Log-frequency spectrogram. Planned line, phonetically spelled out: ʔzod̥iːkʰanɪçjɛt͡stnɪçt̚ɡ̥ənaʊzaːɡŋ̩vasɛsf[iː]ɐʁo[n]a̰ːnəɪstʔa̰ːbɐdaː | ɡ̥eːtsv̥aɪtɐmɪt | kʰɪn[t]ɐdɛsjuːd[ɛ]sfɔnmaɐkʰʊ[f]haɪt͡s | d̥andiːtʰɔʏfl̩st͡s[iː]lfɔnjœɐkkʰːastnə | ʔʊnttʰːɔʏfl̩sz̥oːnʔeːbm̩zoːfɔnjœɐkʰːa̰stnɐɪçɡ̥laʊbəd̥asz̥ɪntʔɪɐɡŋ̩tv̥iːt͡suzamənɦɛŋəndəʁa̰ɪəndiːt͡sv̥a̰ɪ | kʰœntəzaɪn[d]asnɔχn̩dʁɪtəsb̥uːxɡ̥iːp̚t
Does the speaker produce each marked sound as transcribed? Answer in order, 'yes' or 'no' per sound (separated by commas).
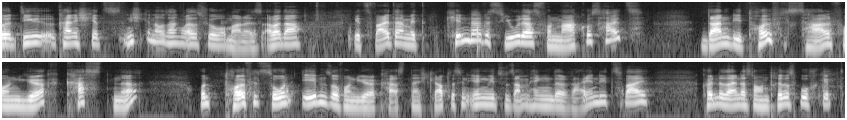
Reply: no, no, no, no, no, no, yes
